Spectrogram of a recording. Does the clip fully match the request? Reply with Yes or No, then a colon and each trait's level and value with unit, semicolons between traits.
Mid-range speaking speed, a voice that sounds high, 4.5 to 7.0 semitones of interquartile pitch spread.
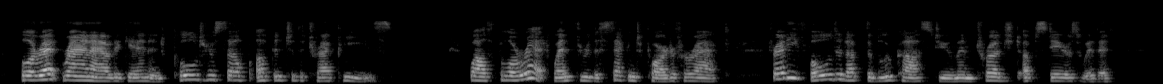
No: average, 165 wpm; medium, 180 Hz; average, 4.8 semitones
